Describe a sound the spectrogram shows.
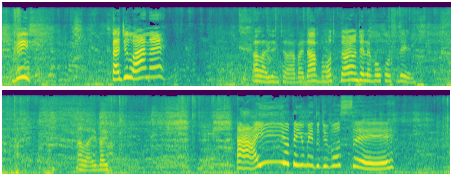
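A pig squeals loudly in short, wavering bursts.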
